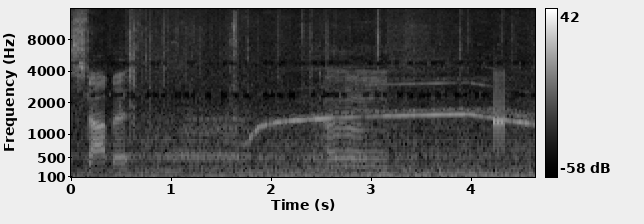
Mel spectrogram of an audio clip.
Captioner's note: siren wailing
